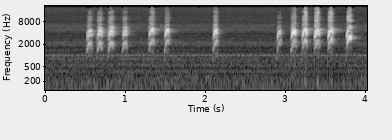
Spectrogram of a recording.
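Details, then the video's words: Sooty-headed bulbul giving an excited, aggressive chirping sequence used to provoke other birds. Quick bright chirps come in groups of three or four, one isolated note, then a rapid run of six, over a steady faint hum. "Kicauan Kutilang Pikat Gacor Fighter"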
